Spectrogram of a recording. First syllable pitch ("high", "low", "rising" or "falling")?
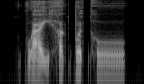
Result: low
